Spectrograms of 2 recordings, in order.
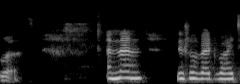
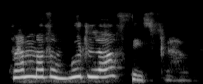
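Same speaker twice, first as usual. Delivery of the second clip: put-on girl's voice; 8 semitones higher, 5 dB louder than usual. Girl's thoughts voiced in story.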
